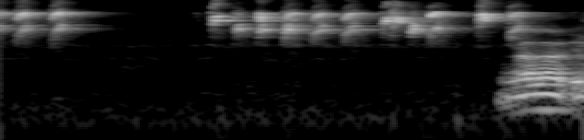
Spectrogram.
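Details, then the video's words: European goldfinch chicks being fed: rapid, high thin chirps in quick bursts, a short pause near the start, then a steady run of sharp tweets, with a man's voice breaking in at the end. "إطعام فراخ الحسون"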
